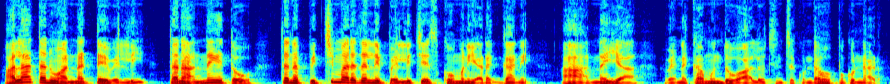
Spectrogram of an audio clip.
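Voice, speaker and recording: A man's voice: medium pitch, very animated, moderate pace, darkish tone. A man narrating a scripted moral story as its storyteller.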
